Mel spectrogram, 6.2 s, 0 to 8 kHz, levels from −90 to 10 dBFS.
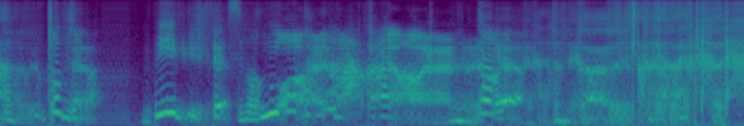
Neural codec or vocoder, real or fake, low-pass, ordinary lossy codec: codec, 16 kHz, 0.5 kbps, FreqCodec, smaller model; fake; none; none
